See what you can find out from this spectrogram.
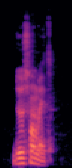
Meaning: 200 metres
- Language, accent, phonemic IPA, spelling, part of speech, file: French, France, /dø.sɑ̃ mɛtʁ/, 200 mètres, noun, LL-Q150 (fra)-200 mètres.wav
